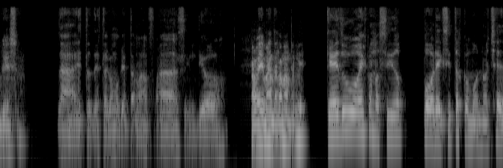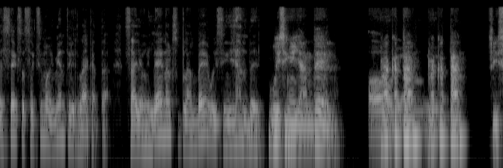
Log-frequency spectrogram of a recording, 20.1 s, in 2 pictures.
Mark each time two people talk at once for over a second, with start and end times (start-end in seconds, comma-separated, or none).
17.7-18.9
